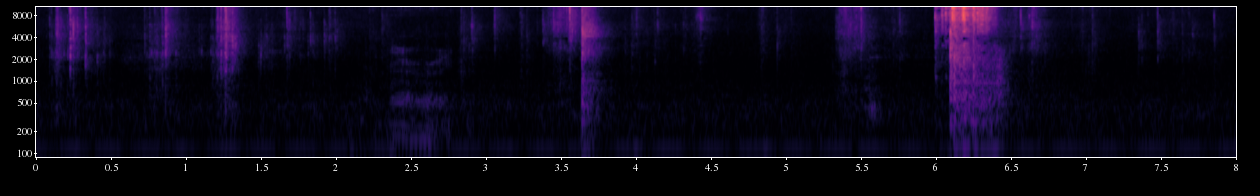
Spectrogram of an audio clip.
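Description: Plastic cheese packet being handled and cut open: a few light clicks and rustles, then a loud, short rip of the plastic about six seconds in.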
